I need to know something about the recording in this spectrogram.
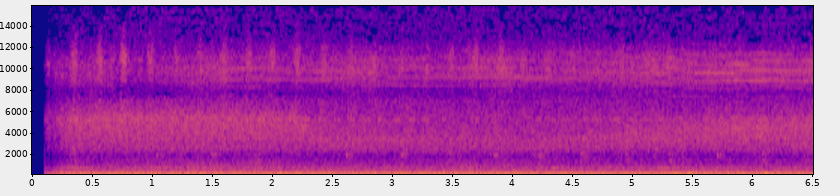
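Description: Steady high-pitched chorus of insects, pulsing faintly and evenly, over a continuous low rumble.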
